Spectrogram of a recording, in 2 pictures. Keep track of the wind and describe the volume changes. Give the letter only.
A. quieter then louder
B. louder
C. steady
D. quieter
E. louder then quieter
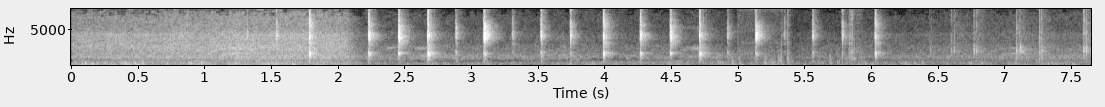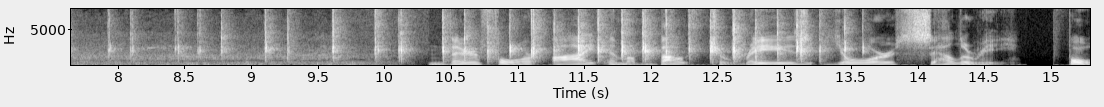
D.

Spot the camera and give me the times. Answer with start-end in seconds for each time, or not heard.
5.0-6.0.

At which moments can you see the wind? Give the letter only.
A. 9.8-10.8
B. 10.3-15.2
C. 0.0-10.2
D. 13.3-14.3
C.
